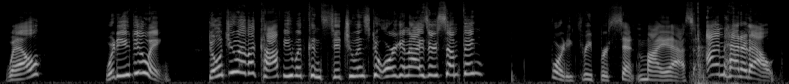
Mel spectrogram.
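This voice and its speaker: A woman's voice: very high voice, sing-song, moderate pace, pushed and bright, no room sound, heavily acted. A woman playing a scheming, impatient city mayor in a comedic audio drama, brash and bossy. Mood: bossy, annoyed.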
